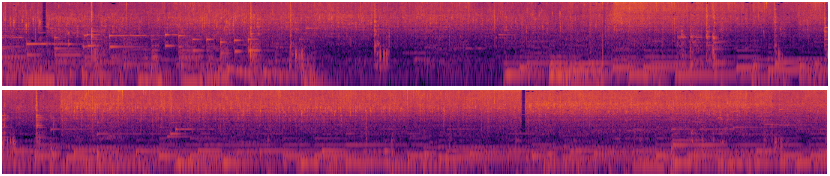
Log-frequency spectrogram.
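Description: Chicken stir-fry sizzling in a hot pan while it is stirred, the sizzle getting louder about ten seconds in, with a few knocks of the utensil against the pan.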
